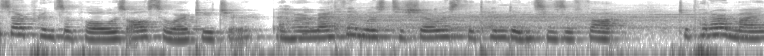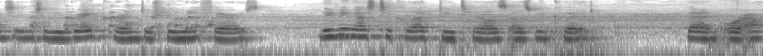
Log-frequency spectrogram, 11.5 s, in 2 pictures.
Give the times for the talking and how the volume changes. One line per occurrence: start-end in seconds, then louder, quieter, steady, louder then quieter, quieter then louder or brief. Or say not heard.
0.0-11.4 steady.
